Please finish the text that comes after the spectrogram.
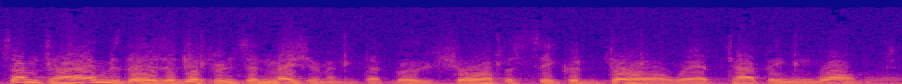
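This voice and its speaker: An actor in a 1940s radio mystery playing a genial, self-assured and skeptical gentleman magician detective. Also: medium pitch, sing-song, fairly quick, soft background music, natural voice. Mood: brisk, curious. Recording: dull, noisy 1940s radio recording.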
